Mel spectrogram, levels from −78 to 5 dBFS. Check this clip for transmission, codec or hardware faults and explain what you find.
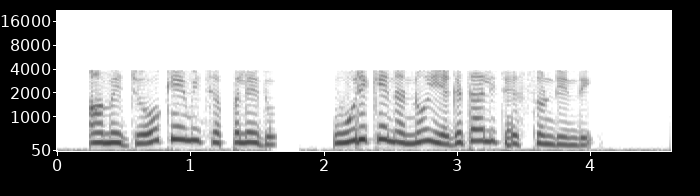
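Two dropouts from packet loss with pitch repetition. From 1.6 to 1.82 s, between "ఆమె జోక్ ఏమీ చెప్ప" and "ఊరికే నన్ను ఎగతాళి", about 220 ms of audio never arrived, which fits a run of 20 ms packets. The receiver looped the last pitch period to fill the gap, so the sound becomes a held, buzzy tone that fades to silence before a short cross-fade back in. At 3.38 s, after "ఊరికే నన్ను ఎగతాళి", a 40 ms loss leaves only a brief buzzy hold. Both gaps sit inside G.711 telephone coding, which cuts everything above 4 kHz.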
